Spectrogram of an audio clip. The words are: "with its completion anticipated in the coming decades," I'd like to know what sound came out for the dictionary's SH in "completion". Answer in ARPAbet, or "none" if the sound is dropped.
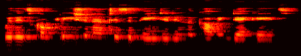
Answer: SH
